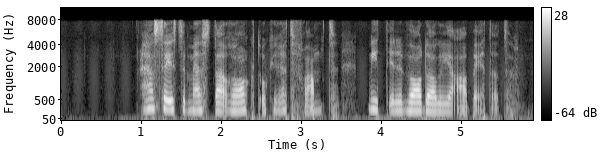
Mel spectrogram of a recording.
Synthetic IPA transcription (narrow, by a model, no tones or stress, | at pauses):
hansɛjsd̪ɛmɛst̪aɾɑːkt̪ɔkɾɛt̪ːfɾa̰mt̪mɪt̪ʰːɪd̪ɛvɑːɖɑːɡlɪɡa̰ʔa̰ɾbḛːt̪ʰə̰t̪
